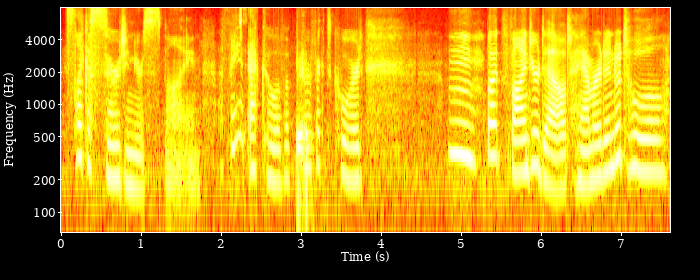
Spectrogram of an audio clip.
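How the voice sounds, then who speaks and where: A woman voicing a taunting female conscience in a mirror, cool, mocking and deliberate. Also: a little high, big pitch swings, slight background noise.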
